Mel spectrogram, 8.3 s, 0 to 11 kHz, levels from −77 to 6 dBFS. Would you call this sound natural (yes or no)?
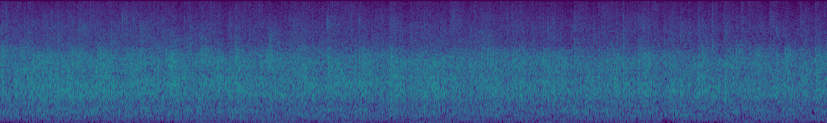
yes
